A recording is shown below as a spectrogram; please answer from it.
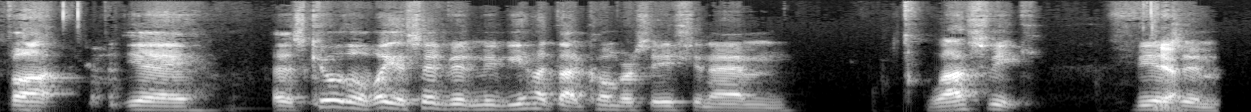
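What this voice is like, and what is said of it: Mild Scottish accent. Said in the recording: “we've got our Scottish accents as well ... this is actually quite a tame accent”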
